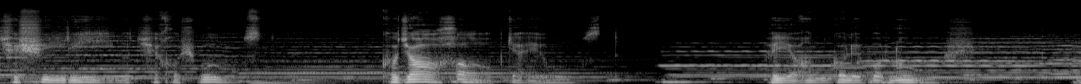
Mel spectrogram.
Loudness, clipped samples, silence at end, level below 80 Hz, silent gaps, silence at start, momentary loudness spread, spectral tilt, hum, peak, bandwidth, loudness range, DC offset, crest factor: -27 LUFS; under 0.1%; 0 s; -50 dBFS; none; 0 s; 17 LU; -6 dB/octave; none; -2 dBFS; 14.5 kHz; 5 LU; under 0.1%; 24 dB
